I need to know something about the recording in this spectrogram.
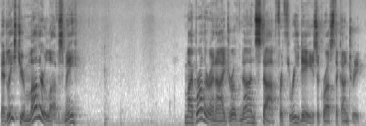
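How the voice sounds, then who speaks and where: A man's voice: medium pitch, very animated, unhurried, pauses often. A man acting as a young driving instructor and soldier, telling his love story in a wry, folksy way for a radio play. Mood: eager. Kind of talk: first-person radio storytelling with acted dialogue.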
